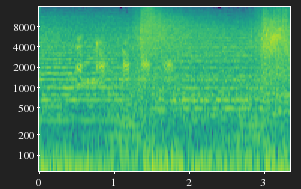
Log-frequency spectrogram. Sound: evil laughter

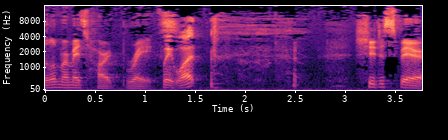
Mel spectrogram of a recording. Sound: laughs

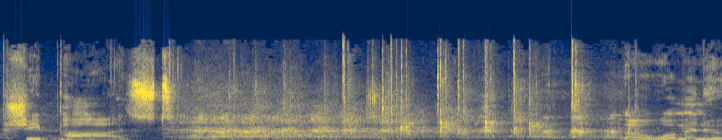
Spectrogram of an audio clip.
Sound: audience laughing

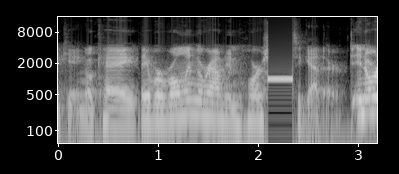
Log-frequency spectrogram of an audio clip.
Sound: beep

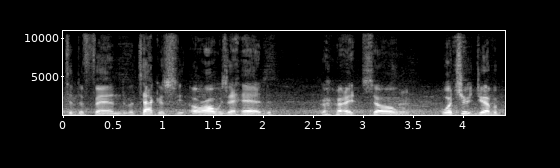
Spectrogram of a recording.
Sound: chuckles

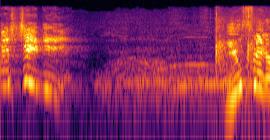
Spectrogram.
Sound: audience oohs

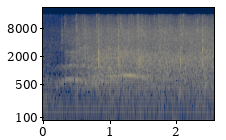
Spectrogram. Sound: applause

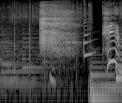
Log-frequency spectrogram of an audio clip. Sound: sigh

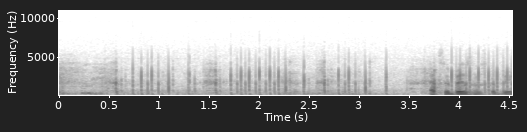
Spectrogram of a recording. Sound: static

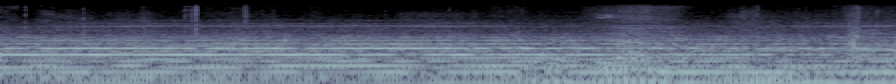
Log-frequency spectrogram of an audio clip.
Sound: breath

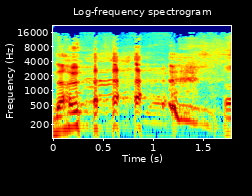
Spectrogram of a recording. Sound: laughs

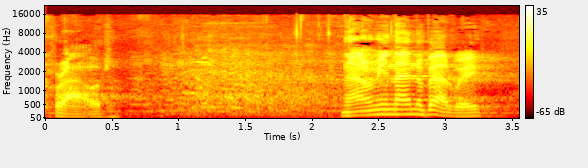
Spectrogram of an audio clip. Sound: audience chuckles

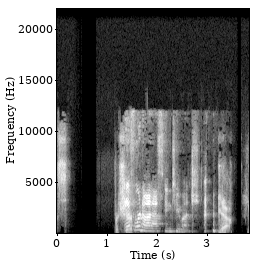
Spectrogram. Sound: chuckles

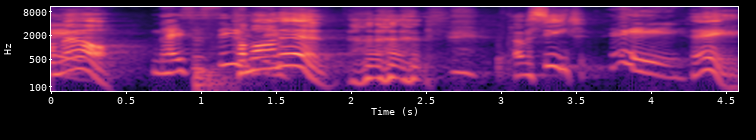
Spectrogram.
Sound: laughs

